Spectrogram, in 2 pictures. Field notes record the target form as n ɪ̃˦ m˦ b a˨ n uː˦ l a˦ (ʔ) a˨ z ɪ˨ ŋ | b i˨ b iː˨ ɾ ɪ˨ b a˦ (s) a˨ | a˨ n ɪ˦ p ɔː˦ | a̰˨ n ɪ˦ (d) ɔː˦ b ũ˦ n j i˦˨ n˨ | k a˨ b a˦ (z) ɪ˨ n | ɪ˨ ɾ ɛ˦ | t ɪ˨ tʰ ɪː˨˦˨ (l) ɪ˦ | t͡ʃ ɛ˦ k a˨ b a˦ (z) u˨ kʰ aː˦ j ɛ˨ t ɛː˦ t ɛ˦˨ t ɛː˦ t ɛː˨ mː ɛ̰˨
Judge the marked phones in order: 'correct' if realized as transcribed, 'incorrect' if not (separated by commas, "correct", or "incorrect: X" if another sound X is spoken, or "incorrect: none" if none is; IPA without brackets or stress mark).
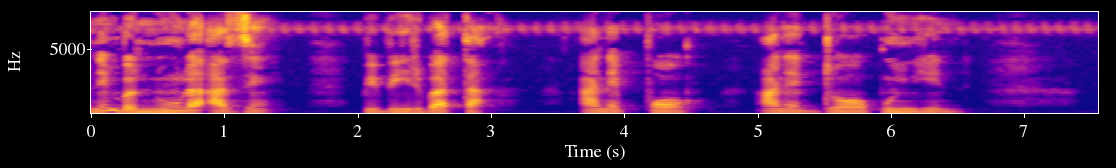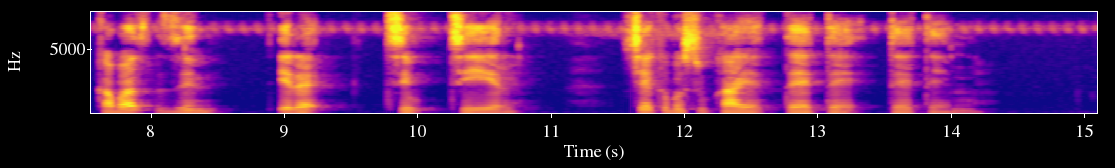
correct, incorrect: t, correct, correct, incorrect: ɾ, incorrect: s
